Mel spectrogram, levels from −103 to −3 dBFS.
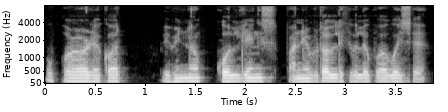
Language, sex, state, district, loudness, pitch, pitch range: Assamese, male, Assam, Hailakandi, -18 LUFS, 115 Hz, 115-120 Hz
